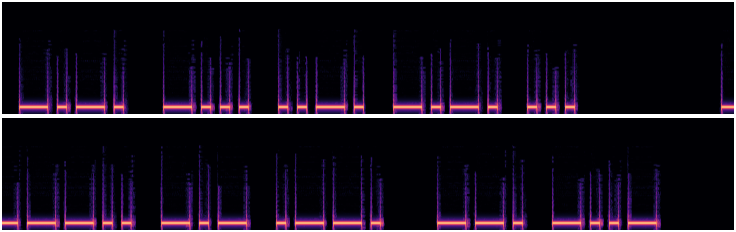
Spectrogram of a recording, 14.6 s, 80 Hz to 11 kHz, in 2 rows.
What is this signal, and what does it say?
Morse code, heard as a keyed tone, about 13 wpm, 800 Hz. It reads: CBFCS 8KPGX
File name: CW / DET / 1 9 1500C S A 12wpm 3800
